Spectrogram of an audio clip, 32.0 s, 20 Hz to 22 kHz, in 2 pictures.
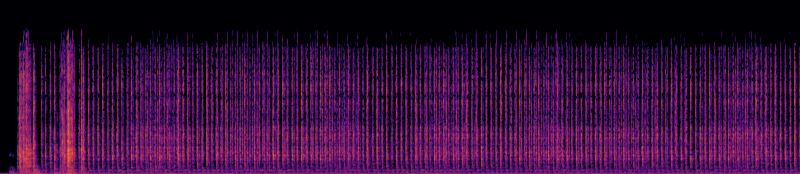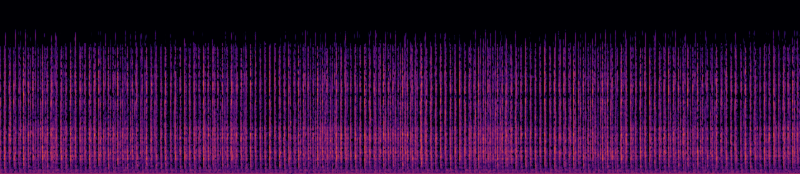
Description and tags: washingMachineCoupleTimers mono
Old soviet washing machine "Сибирь-2" ("Siberia-2") two timers. Start first timer, start second timer, ticks, stop second timer, stop first timer. Loud clicks it is timer tripped.
mechanical-timer, soviet, USSR, laundry, timer, washing, washing-machine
